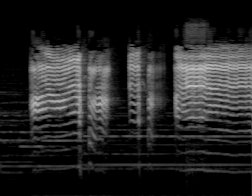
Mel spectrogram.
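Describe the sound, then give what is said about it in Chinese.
A baby wails under a large tree in loud, high-pitched bursts, with a couple of short breaks, then breaks into one long sustained cry. No one speaks. “这时，就听到大树底下传来婴儿的啼哭，老头子赶忙顺着哭声奔了过去。”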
